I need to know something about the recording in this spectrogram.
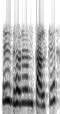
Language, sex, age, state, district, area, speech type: Bengali, female, 30-45, West Bengal, Darjeeling, rural, conversation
